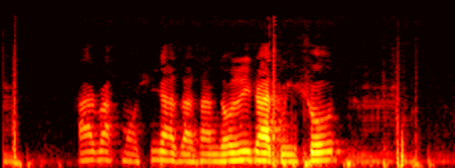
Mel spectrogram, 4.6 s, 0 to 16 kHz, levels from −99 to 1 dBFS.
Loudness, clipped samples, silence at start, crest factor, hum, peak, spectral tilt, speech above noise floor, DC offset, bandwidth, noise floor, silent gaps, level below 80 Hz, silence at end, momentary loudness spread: -28 LUFS; under 0.1%; 0.05 s; 20 dB; none; -8 dBFS; -10 dB/octave; 34 dB; under 0.1%; 6 kHz; -61 dBFS; none; -50 dBFS; 0.25 s; 20 LU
